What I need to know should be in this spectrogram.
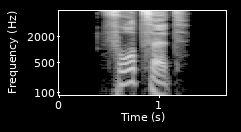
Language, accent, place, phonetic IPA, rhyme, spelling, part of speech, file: German, Germany, Berlin, [ˈfʊʁt͡sət], -ʊʁt͡sət, furzet, verb, De-furzet.ogg
- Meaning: second-person plural subjunctive I of furzen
